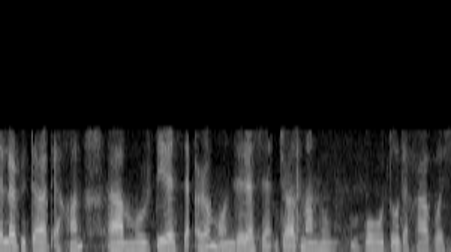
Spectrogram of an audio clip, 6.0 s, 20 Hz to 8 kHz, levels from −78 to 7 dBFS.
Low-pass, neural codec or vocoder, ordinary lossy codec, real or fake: 7.2 kHz; codec, 24 kHz, 1.2 kbps, DualCodec; AAC, 16 kbps; fake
